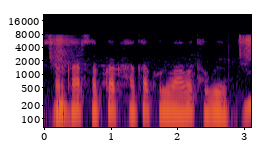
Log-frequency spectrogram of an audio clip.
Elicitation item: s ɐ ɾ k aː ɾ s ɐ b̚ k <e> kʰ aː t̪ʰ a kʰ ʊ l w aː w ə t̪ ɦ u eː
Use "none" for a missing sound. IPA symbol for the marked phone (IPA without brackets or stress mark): a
